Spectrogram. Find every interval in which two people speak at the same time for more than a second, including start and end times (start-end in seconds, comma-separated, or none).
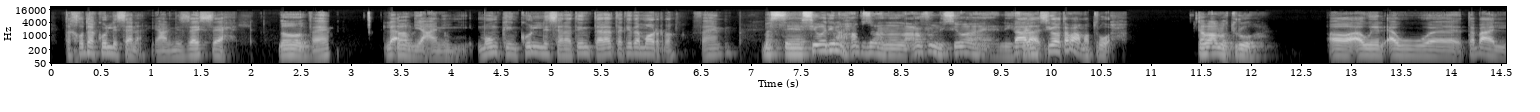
none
